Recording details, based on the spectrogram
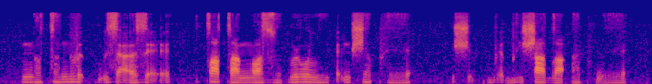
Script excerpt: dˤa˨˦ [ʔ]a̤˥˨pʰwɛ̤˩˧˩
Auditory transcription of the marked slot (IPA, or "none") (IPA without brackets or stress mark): ʔ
